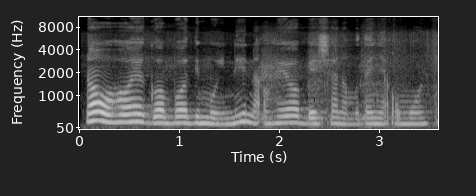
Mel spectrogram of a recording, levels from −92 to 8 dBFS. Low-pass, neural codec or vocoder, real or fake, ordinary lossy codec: none; none; real; none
